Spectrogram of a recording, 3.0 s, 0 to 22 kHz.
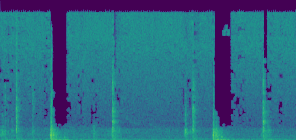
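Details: Top-load washing machine whose lid had been smashed down, after fitting a new lid switch: a couple of sharp clicks about 1.5 s apart over low hum, showing the lid switch engaging properly again.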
